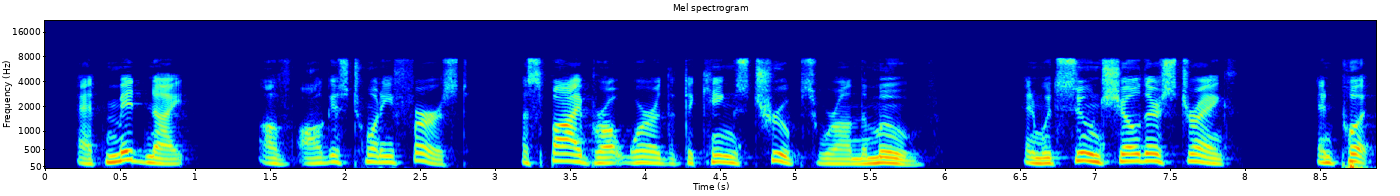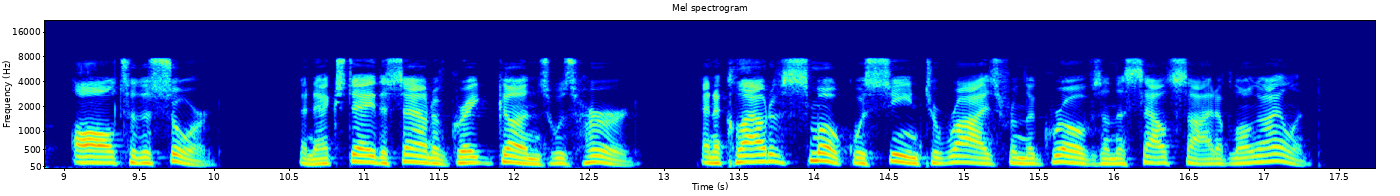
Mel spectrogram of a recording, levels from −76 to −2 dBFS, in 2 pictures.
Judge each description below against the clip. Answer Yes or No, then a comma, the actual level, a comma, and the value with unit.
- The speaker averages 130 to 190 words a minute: No, fast, 205 wpm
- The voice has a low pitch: No, medium, 150 Hz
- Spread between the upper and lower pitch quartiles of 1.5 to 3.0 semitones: No, average, 4.2 semitones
